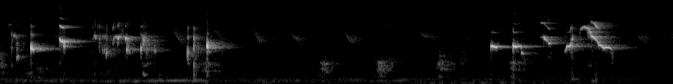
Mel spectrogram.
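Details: African grey parrot starting to chirp: bursts of sharp, high chirps and squeaky whistled notes in quick runs, a quiet gap with soft scattered clicks, then another lively burst of rising and falling chirps.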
